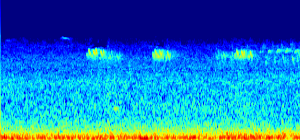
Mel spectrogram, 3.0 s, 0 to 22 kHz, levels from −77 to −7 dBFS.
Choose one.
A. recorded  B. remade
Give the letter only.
A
